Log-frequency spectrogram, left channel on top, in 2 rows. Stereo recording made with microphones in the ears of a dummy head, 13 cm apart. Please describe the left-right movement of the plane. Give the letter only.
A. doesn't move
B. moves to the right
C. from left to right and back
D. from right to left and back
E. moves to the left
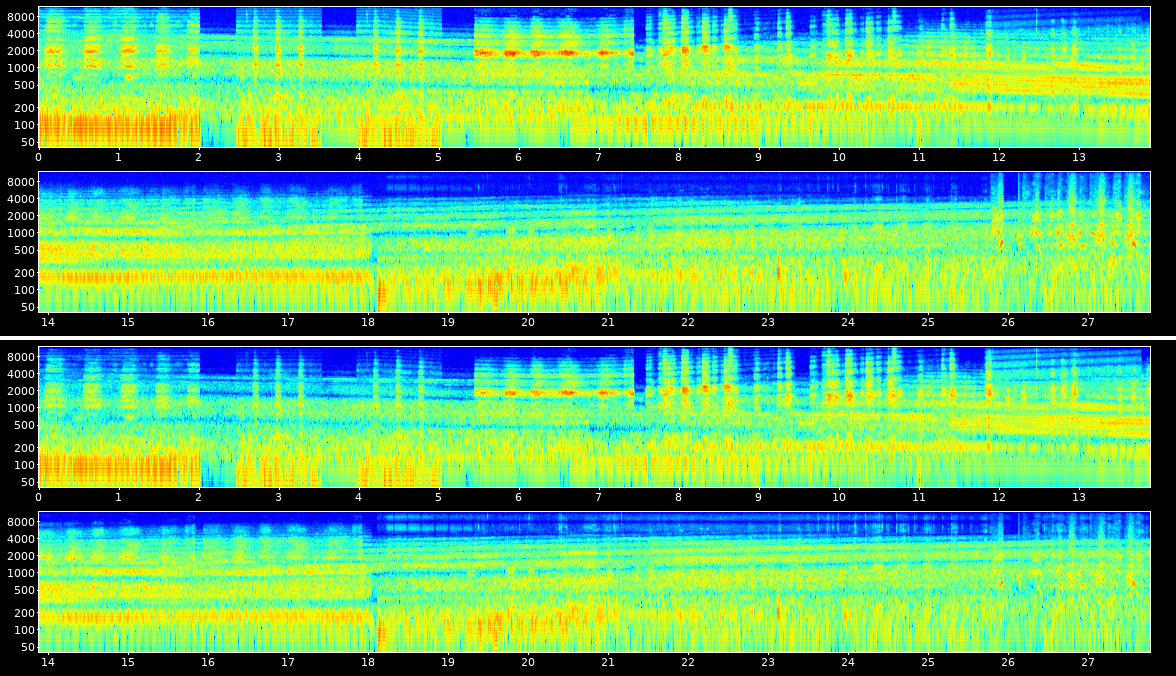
B.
